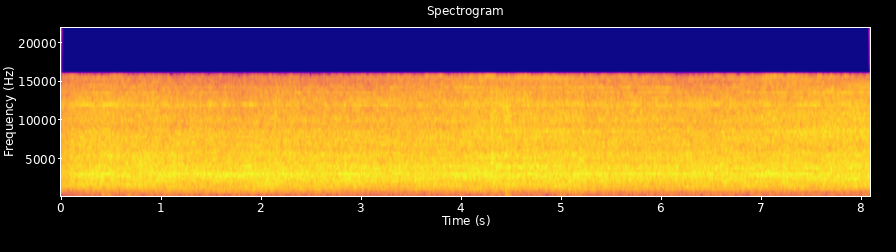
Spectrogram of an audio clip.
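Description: Xiaomi Roborock S5 robot vacuum running, its suction fan and brushes making a steady rushing hiss with a faint steady whine as it cleans along the wall.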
